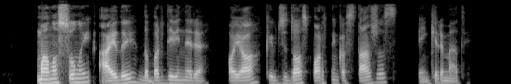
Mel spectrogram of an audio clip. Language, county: Lithuanian, Vilnius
